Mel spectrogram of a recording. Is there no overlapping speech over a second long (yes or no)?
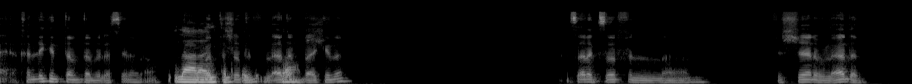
no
